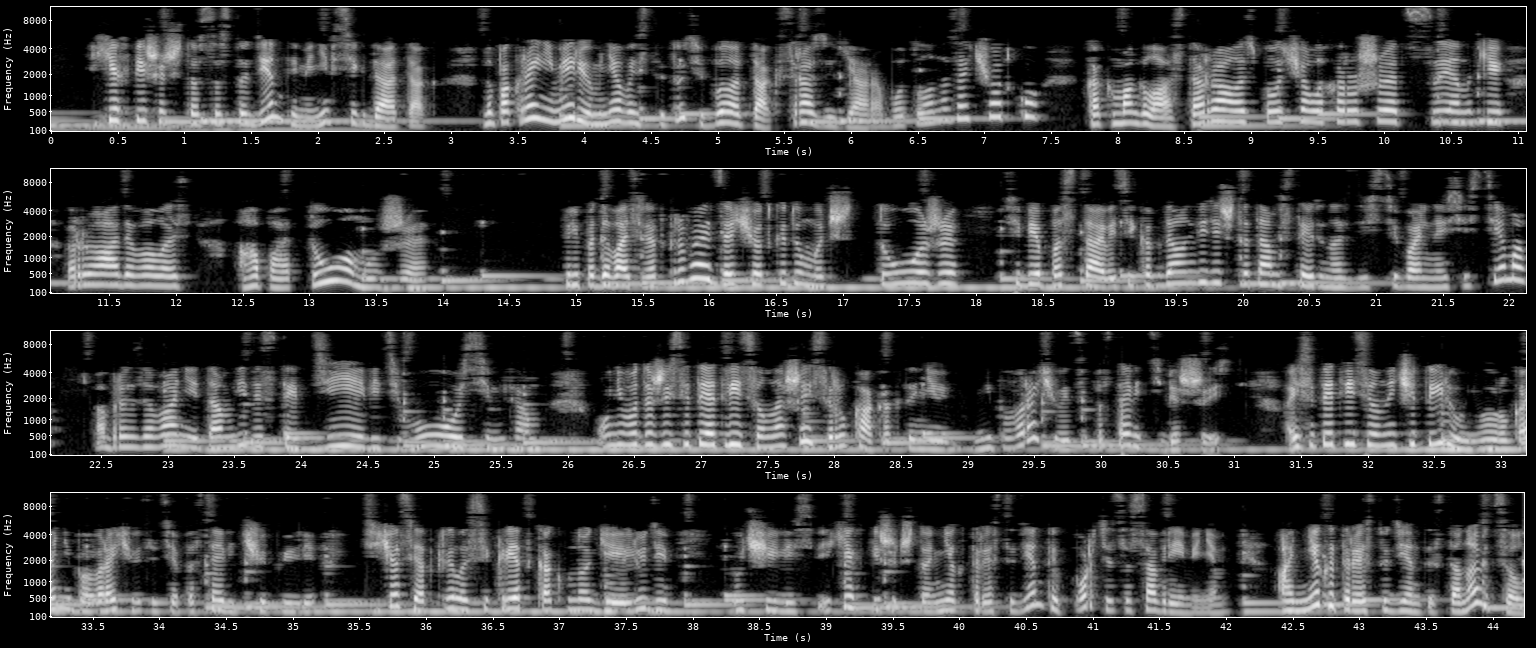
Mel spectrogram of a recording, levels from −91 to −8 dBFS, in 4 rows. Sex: female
